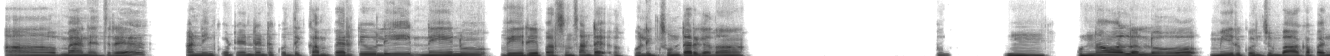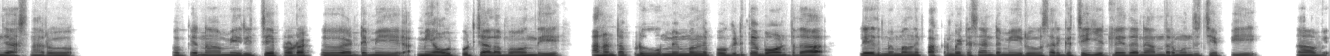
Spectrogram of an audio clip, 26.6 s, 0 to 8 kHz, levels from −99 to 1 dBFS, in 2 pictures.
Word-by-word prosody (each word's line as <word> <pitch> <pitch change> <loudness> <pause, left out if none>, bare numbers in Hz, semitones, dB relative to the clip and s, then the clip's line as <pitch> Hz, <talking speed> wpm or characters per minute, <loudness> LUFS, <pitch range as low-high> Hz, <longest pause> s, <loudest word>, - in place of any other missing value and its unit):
ఆహ్, 140 - 0 0.2
మేనేజరే 125 0 +1 0.6
అండ్ 155 0 0
ఇంకోటి 185 +3 -5
ఏంటంటే, 180 0 -2
కొద్దిగా 140 -4 -5
కంపారేటివ్‌లీ 170 +5 0 0.3
నేను 155 +6 +3 0.4
వేరే 145 +1 +3
పర్సన్స్ 135 -1 -2
అంటే 150 +4 +2 0.3
కొలీగ్స్ 130 +5 -3
ఉంటారు 165 +3 +4
గదా. 125 +3 +1 2.1
ఓహ్, 180 - -10 0.6
హ్మ్. 145 -3 +1 0.5
ఉన్నవాళ్లలో 165 - +4 0.6
మీరు 145 +2 +2
కొంచెం 135 0 -1
బాగా 130 +4 +2
పనిచేస్తున్నారు. 120 -2 0 1.2
ఓకెనా! 125 0 -3 0.2
మీరిచ్చే 130 +2 +1
ప్రొడక్ట్ 135 +1 +1 0.2
అంటే 125 +1 -1
మీ, 125 -1 +1 0.4
మీ 135 - +4
అవుట్‌పుట్ 140 +1 +1
చాలా 130 -2 +4
బావుంది, 125 0 +1 0.5
అలాంటప్పుడు 155 0 +1 0.3
మిమ్మల్ని 165 +2 +3
పొగిడితే 180 +5 0
బావుంటదా? 135 -2 +3 0.5
లేదు 160 -1 +3
మిమ్మల్ని 150 -1 +1
పక్కన 135 +2 -2
పెట్టేసి, 135 -1 -3
అంటే 135 +1 -1
మీరు 135 0 0 0.2
సరిగ్గా 130 -1 -1
చెయ్యట్లేదని 130 -1 0
అందరి 130 +1 -1
ముందు 125 -1 -1
చెప్పి, 120 0 -5 0.6
ఆహ్, 135 -1 +2
వి - - -8
135 Hz, 105 wpm, -23 LUFS, 130-150 Hz, 2.1 s, ఉంటారు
